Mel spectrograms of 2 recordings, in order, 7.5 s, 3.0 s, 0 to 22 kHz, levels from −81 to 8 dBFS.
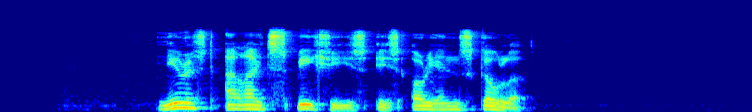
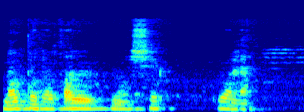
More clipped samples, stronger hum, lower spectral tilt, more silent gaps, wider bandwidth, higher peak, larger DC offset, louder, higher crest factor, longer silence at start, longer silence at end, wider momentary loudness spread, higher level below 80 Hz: neither; neither; second, -4 dB/octave vs -6 dB/octave; neither; second, 8.2 kHz vs 11.5 kHz; about the same, -6 dBFS vs -8 dBFS; neither; about the same, -26 LUFS vs -27 LUFS; first, 24 dB vs 18 dB; first, 1.6 s vs 0.05 s; first, 2.3 s vs 0.5 s; second, 8 LU vs 11 LU; about the same, -62 dBFS vs -62 dBFS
